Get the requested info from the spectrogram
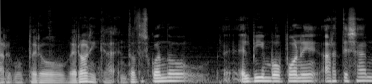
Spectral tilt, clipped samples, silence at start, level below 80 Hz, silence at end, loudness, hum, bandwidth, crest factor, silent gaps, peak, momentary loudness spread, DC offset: -7 dB/octave; under 0.1%; 0 s; -48 dBFS; 0 s; -18 LUFS; none; 13 kHz; 16 dB; none; 0 dBFS; 10 LU; under 0.1%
